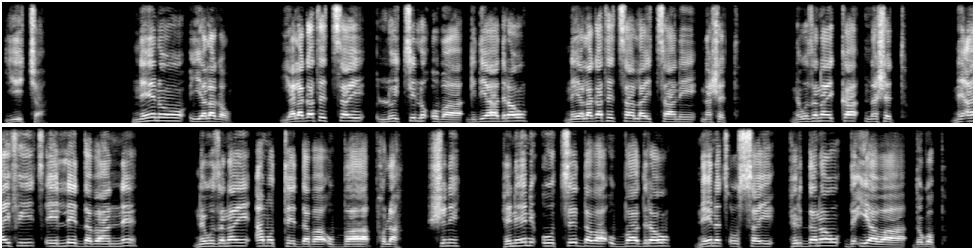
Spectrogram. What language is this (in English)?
Dawro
